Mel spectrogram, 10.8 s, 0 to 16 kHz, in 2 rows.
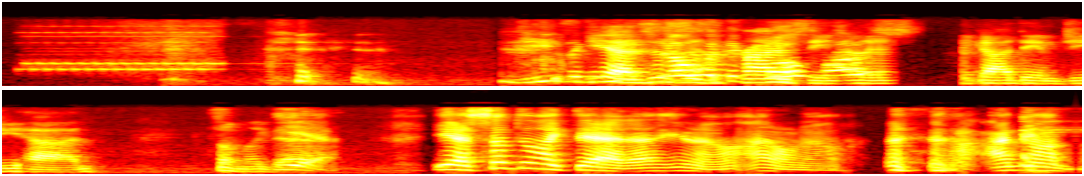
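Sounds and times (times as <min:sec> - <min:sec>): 
telephone ringing with a bright electronic trill: 0:00.1 - 0:01.3
laughter: 0:01.4 - 0:01.9, 0:02.6 - 0:05.8, 0:09.9 - 0:10.7
speech: 0:01.5 - 0:10.7.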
